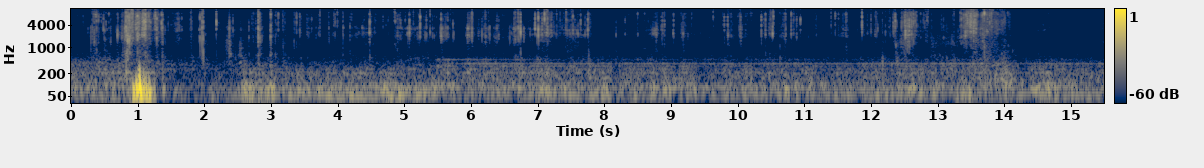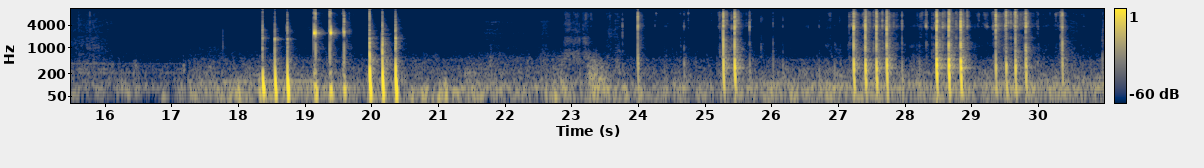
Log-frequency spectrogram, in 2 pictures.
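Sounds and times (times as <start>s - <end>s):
candy packaging crinkling: 0.0s - 14.3s, 23.6s - 31.0s.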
